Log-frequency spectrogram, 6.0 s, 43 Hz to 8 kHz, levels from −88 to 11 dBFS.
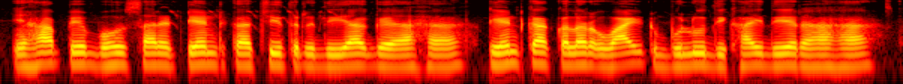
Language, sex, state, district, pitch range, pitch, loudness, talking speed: Hindi, male, Jharkhand, Palamu, 135-150 Hz, 140 Hz, -19 LUFS, 180 wpm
